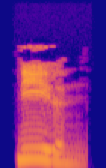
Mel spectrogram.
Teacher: when you say it the tip of the tongue touches the back of the upper front teeth and gums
